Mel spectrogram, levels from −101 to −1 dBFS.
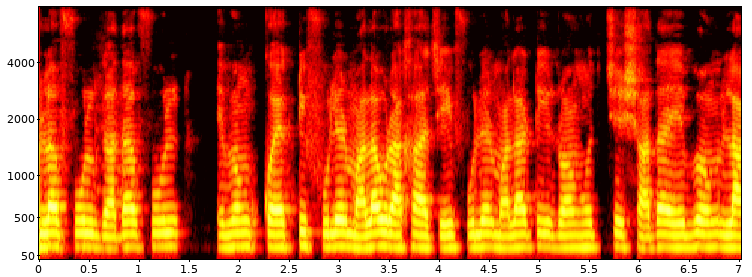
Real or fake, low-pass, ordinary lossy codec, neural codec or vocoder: real; none; none; none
